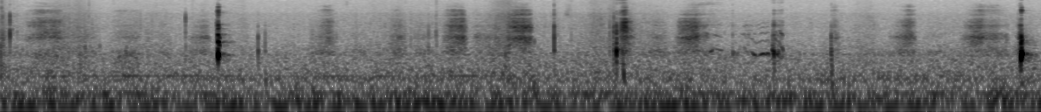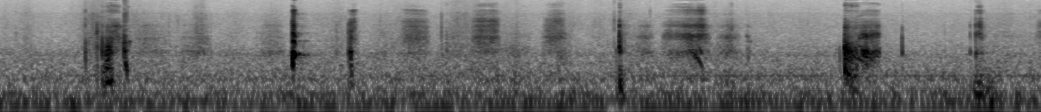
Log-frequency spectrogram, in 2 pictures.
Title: Hiccups 😖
